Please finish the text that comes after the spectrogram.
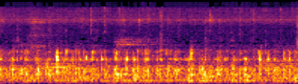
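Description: A pot of steaming poppy seed paste (posto bhapa) bubbles and boils steadily, a soft continuous burble of small pops heard close and fairly quiet.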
